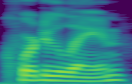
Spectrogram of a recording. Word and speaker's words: Coeur d'Alene: in Spokane and Coeur d'Alene, and uh that's pronounced Coeur d'Alene for anyone who might be new to the region.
